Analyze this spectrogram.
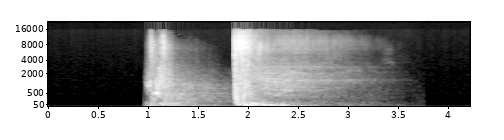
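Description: A whooshing, shimmering effect sweeps in and fades away.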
